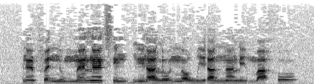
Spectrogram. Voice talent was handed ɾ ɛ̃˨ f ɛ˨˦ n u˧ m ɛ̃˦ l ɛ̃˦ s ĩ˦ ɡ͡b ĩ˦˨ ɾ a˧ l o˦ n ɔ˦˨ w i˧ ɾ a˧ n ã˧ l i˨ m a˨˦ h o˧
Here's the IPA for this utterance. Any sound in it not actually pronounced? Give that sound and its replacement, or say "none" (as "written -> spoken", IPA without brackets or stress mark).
none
